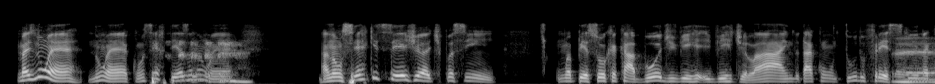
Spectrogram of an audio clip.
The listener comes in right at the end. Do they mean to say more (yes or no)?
no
